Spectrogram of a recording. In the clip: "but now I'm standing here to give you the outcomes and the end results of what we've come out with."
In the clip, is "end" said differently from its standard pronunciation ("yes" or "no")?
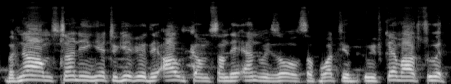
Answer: no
